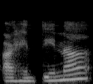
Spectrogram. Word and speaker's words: Argentina: And if you notice, I said Argentina. Remember this pronunciation we went over? Argentina. Ha. Argentina. And in this case, you are using this pronunciation for the letter G.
